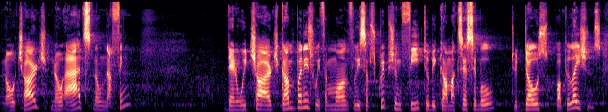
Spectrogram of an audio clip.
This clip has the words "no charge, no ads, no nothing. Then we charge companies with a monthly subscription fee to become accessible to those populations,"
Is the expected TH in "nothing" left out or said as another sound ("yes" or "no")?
no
